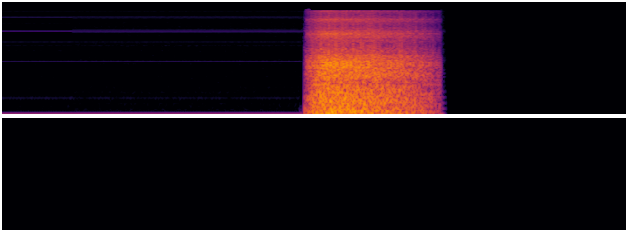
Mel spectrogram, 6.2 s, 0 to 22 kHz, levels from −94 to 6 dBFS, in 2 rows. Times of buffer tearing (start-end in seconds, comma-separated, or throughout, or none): 0.36-4.04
